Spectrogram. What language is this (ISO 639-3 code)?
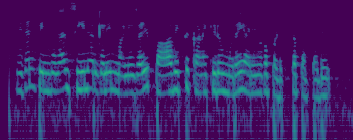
tam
